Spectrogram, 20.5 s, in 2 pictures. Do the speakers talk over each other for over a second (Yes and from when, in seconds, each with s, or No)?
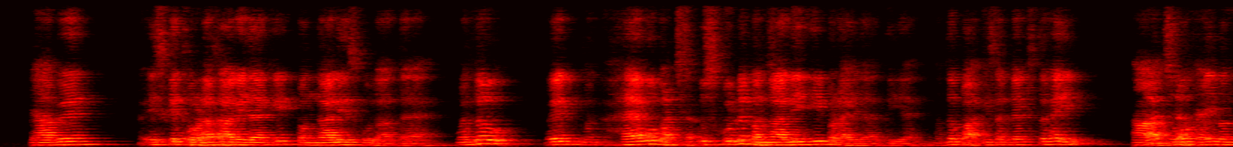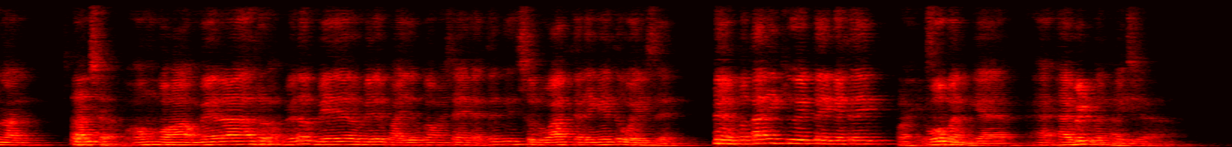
No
